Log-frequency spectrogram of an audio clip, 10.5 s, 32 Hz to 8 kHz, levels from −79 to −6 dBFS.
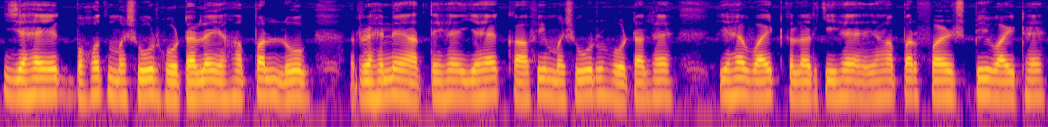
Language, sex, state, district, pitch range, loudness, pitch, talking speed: Hindi, male, Uttar Pradesh, Jyotiba Phule Nagar, 115-125 Hz, -18 LUFS, 120 Hz, 160 wpm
